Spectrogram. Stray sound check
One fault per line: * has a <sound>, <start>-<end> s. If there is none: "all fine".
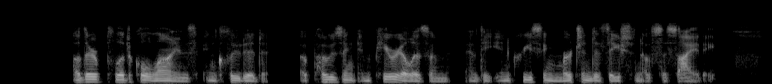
all fine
